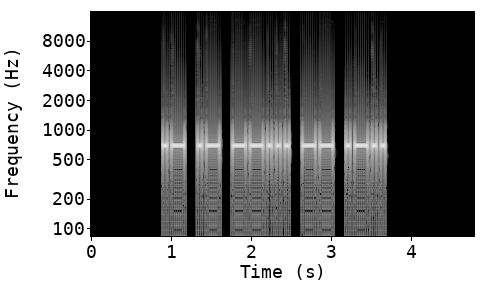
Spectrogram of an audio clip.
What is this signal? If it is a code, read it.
Morse code, heard as a keyed tone, about 22 wpm, 700 Hz. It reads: AA7ML
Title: USA Call Signs - 5 Characters - Repeated 3x - 22wpm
